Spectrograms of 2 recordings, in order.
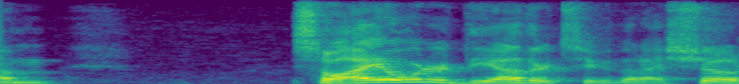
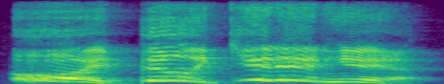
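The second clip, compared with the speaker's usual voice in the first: cheeky British toy; 11 semitones higher, 9 dB louder than usual. Pretend. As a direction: play a rowdy British action figure. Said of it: "he's like".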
